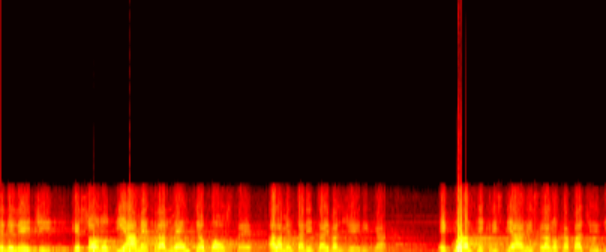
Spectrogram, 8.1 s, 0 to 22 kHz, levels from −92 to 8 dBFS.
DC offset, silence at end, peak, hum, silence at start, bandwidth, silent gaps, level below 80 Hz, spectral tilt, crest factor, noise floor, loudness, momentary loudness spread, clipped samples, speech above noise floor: 0.4%; 0 s; 0 dBFS; none; 0 s; 6.4 kHz; none; -38 dBFS; -5.5 dB/octave; 18 dB; -44 dBFS; -18 LUFS; 15 LU; 0.1%; 26 dB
